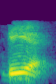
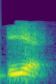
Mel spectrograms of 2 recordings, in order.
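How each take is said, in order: No difference in how they are said.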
